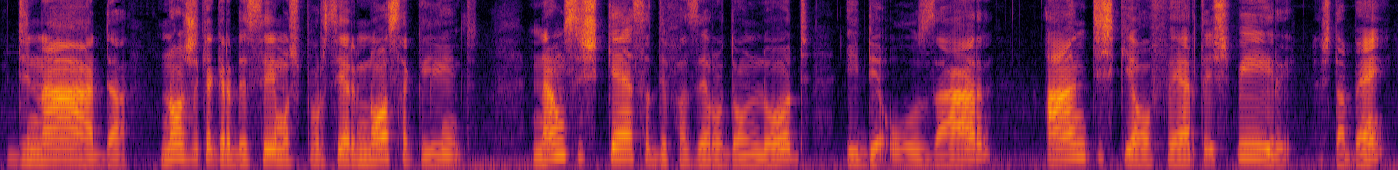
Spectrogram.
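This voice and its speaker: A smooth con man in a radio drama, posing as customer service. His voice is a bit high and dry, with polite sales manners. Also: lively intonation, unhurried, fairly bright tone, no room sound. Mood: courteous, smooth.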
